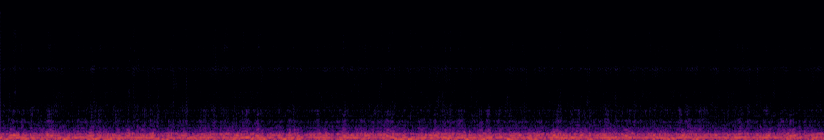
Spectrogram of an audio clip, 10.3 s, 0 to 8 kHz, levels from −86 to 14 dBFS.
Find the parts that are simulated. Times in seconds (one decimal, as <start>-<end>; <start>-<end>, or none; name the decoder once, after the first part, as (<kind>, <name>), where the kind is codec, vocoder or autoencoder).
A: 0.0-10.3 (vocoder, BigVGAN v2)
